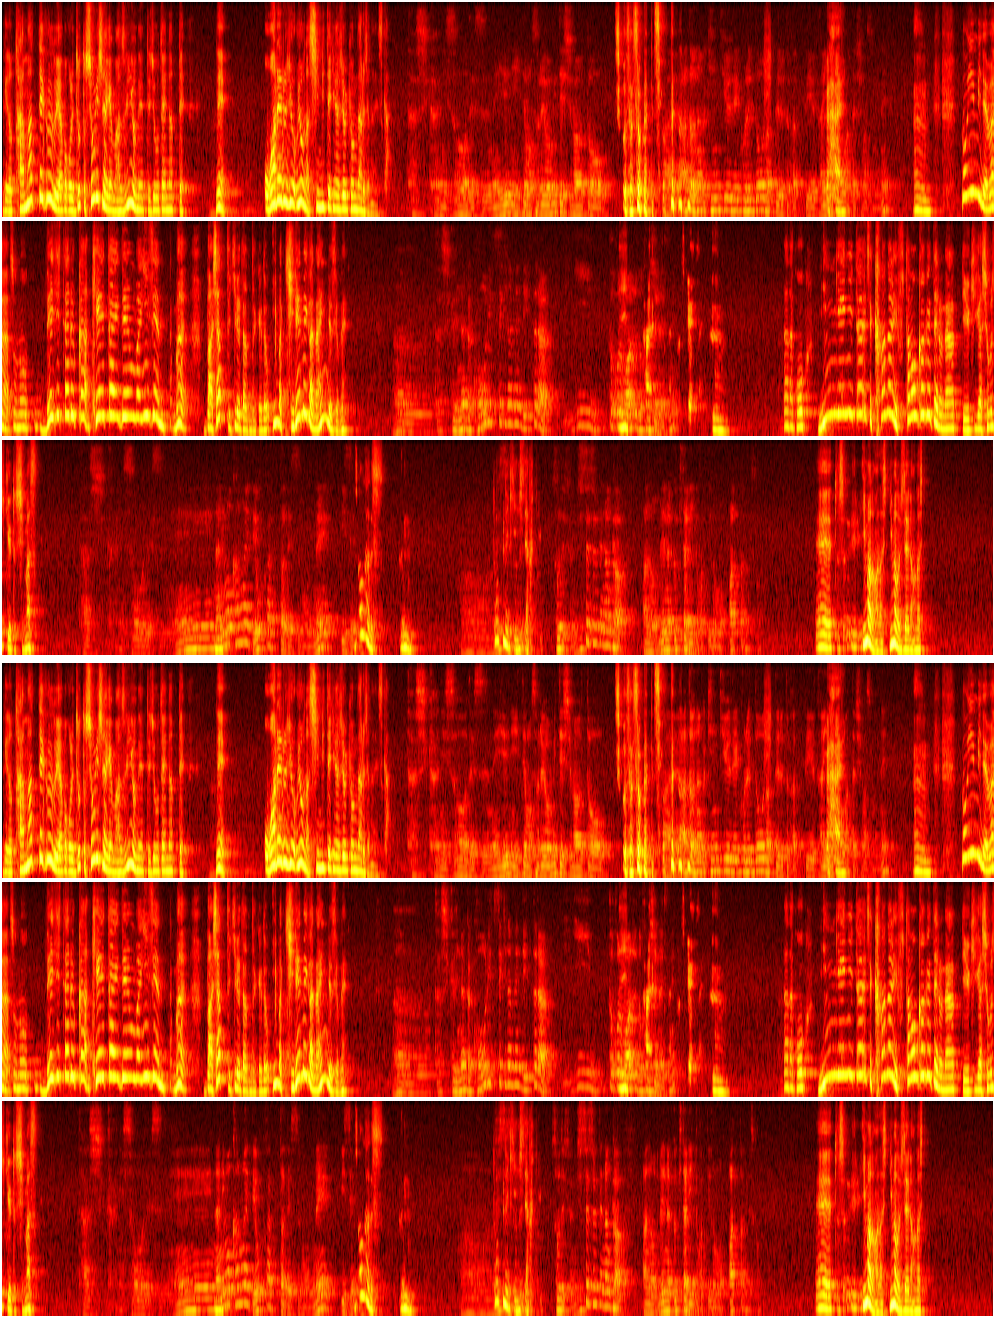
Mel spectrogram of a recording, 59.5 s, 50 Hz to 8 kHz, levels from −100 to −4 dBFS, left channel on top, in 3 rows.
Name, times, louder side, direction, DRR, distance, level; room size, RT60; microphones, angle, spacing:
voice 1, 0.0-3.6 4.3-4.5 5.2-7.7 12.4-13.6 16.5-16.9 18.2-26.7 32.2-32.3 32.7-32.8 33.5-33.7 34.0-34.3 35.5-40.3 43.9-44.1 46.8-47.3 47.6-47.9 49.5-50.2 55.9-58.1, equal, 5° right, 13 dB, 0.3 m, -26 dB
voice 2, 4.1-4.5 5.1-5.2 8.1-12.0 13.2-17.7 18.9-19.0 25.5-25.7 27.6-30.8 31.0-33.3 35.3-35.7 41.2-47.0 48.8-50.4 50.7-54.7, right 1 dB, 85° right, 2 dB, 2.7 m, -44 dB
10.5 x 8.8 x 3.6 m, 0.71 s
head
